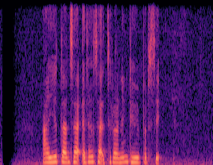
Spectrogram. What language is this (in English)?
Javanese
